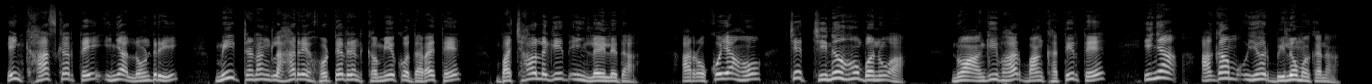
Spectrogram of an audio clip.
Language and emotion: Santali, angry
